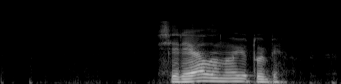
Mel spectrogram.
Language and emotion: Russian, neutral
